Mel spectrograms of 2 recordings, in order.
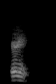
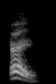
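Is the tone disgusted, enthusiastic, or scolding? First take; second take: disgusted; scolding. First: It is said with disgusted distaste. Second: It is said as a sharp scolding. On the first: The speaker is turned off by something. "as if you're really turned off by something" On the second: The speaker is telling someone off. "Or you're giving heck to some kid"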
